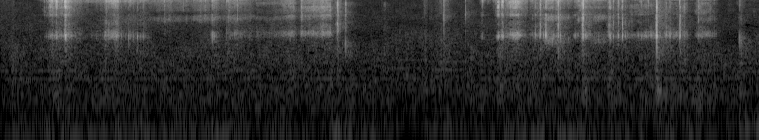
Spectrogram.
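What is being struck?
Ball of plastic adhesive tape.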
